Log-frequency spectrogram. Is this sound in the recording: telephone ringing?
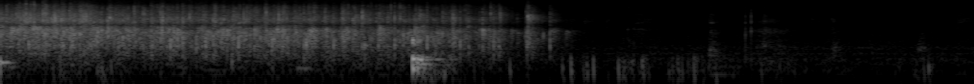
no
